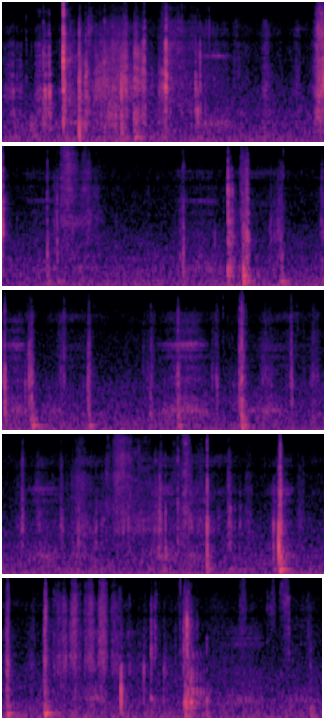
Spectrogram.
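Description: Faint paper and card handling: journal pages and a chipboard frame rubbed and shifted, with scattered light taps and clicks.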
